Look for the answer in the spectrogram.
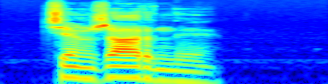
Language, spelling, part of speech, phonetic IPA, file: Polish, ciężarny, adjective, [t͡ɕɛ̃w̃ˈʒarnɨ], Pl-ciężarny.ogg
